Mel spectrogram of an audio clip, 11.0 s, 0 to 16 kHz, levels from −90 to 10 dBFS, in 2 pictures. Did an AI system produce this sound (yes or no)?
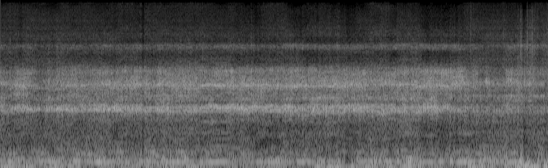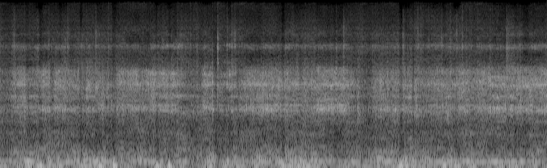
yes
